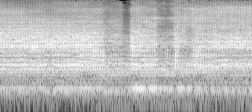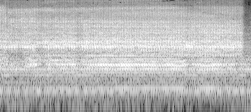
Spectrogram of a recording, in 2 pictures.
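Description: Scroll saw running, its blade cutting through plywood: a steady motor hum under the rasping noise of the cut. The cutting noise dips briefly twice, about two and three seconds in.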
